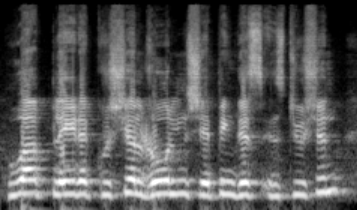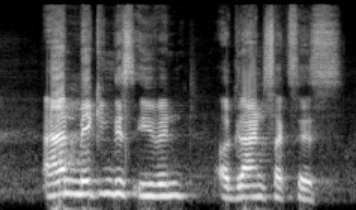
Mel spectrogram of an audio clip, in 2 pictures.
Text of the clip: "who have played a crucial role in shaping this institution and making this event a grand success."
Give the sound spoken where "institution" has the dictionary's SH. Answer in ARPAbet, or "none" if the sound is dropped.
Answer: SH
